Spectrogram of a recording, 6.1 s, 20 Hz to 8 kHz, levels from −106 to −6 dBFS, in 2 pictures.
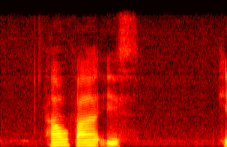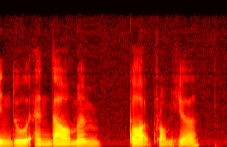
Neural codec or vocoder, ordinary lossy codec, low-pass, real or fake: codec, 44.1 kHz, 7.8 kbps, DAC; none; 7.2 kHz; fake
